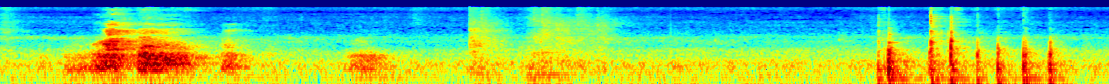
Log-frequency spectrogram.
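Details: Dachshund puppies at play give a loud, rough bark that lasts about a second. A couple of softer yips follow, and near the end comes a quick run of sharp clicking or tapping sounds.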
